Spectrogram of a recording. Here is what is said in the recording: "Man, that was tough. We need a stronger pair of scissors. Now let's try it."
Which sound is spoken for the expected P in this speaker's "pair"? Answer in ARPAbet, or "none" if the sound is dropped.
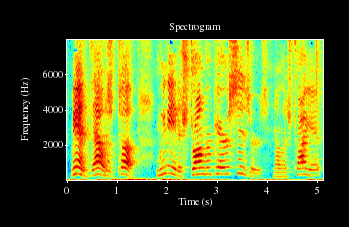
P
